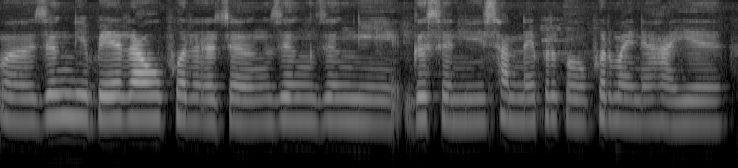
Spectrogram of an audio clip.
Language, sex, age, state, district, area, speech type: Bodo, female, 18-30, Assam, Kokrajhar, rural, spontaneous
